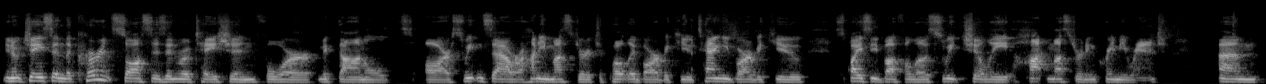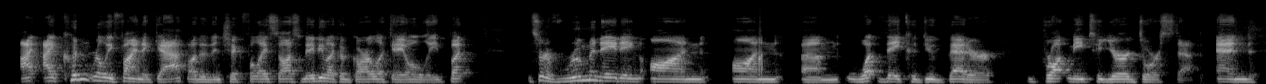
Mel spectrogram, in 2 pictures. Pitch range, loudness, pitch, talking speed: 115-135 Hz, -27 LUFS, 120 Hz, 150 wpm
